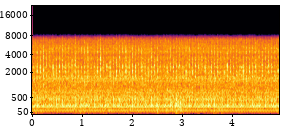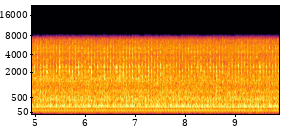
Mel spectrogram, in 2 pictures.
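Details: 1997 Jeep Wrangler TJ 2.5L at idle with a leaking exhaust manifold gasket and a missing manifold stud: a sharp, steady tick about two to three per second, puffing in time with firing. The fix was a new gasket and stud.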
